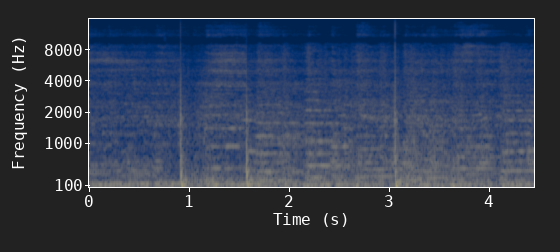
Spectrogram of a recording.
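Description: Aerial fireworks shells bursting: three sharp bangs, about a second in, at about one and a half seconds and just after three seconds. Music from the show's soundtrack plays steadily underneath.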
